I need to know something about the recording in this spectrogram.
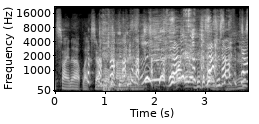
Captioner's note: laughter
